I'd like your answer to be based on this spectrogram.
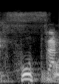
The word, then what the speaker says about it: fútbol: Nosotros no lo pronunciamos fútbol. – Como los argentinos, exacto, lo pronunciamos fútbol. – Como los argentinos, los españoles, los peruanos, ¿no? Casi todos ellos pronuncian esta palabra como muy cercana, como venía del inglés, como una palabra grave,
